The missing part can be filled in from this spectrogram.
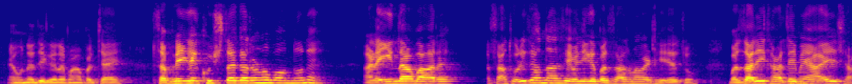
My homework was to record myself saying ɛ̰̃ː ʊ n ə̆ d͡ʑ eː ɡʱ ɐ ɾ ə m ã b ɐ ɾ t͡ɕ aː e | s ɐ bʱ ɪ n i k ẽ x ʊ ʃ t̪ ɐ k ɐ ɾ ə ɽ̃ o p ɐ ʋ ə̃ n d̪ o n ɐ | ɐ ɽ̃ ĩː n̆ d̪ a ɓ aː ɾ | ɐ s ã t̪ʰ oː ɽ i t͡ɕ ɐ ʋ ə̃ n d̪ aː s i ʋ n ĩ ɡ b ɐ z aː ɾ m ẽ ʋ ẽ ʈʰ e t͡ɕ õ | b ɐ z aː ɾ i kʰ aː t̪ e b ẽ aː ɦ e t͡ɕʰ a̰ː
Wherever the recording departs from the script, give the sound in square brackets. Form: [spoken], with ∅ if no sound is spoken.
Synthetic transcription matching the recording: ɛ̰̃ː ʊ n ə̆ d͡ʑ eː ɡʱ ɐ ɾ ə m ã [p] ɐ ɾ t͡ɕ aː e | s ɐ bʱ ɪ n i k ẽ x ʊ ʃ t̪ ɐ k ɐ ɾ ə ɽ̃ o p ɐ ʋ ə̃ n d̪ o n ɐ | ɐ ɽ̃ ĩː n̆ d̪ a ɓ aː ɾ | ɐ s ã t̪ʰ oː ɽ i t͡ɕ ɐ ʋ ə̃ n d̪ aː s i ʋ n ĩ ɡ b ɐ z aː ɾ m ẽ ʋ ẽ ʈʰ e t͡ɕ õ | b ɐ z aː ɾ i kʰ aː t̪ e [m] ẽ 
